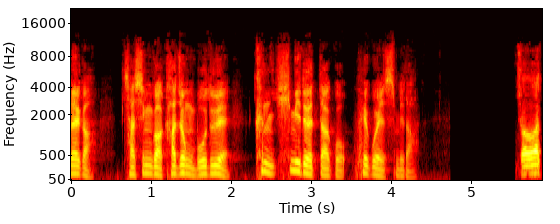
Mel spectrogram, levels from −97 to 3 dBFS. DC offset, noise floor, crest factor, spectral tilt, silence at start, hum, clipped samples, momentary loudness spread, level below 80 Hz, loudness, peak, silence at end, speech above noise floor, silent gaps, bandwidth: under 0.1%; under -90 dBFS; 20 dB; -5 dB/octave; 0 s; none; under 0.1%; 14 LU; -62 dBFS; -25 LUFS; -4 dBFS; 0 s; over 66 dB; none; 11 kHz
